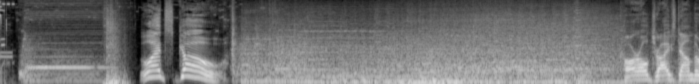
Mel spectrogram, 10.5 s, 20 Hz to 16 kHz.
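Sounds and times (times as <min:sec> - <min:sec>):
mechanical whir of doors opening: 0:00.3 - 0:02.0, 0:03.5 - 0:08.9
speech: 0:02.1 - 0:03.6, 0:09.4 - 0:10.4.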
